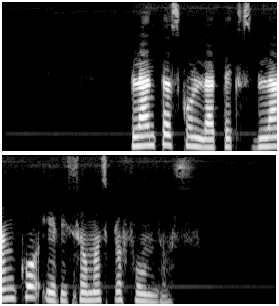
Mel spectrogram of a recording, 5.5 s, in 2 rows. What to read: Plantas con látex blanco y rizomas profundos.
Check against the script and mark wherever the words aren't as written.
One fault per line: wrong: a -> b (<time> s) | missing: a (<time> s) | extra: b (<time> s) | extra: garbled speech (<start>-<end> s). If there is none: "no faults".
no faults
